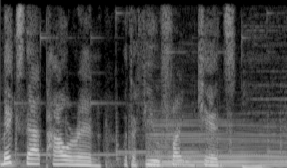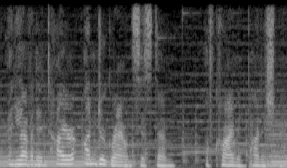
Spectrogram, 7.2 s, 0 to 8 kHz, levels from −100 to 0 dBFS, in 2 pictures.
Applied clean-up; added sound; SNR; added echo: none; Bowed string instrument; 9 dB; none.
